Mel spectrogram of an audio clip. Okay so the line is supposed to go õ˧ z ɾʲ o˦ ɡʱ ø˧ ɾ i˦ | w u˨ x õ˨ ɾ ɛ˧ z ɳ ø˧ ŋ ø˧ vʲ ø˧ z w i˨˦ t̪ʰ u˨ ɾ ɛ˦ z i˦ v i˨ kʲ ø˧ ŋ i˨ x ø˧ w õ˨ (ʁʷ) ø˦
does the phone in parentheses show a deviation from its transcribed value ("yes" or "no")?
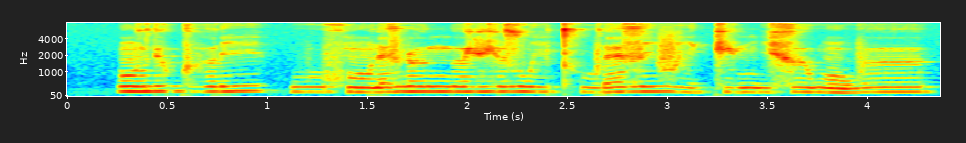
yes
